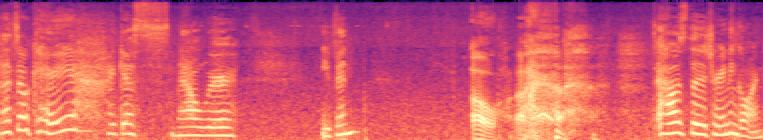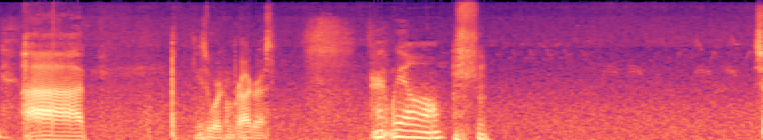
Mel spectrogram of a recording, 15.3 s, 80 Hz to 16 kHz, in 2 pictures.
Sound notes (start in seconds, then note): 5.1 laughs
